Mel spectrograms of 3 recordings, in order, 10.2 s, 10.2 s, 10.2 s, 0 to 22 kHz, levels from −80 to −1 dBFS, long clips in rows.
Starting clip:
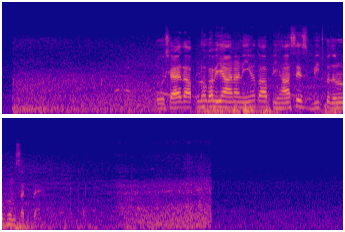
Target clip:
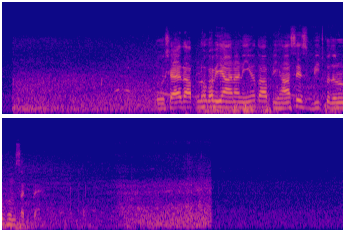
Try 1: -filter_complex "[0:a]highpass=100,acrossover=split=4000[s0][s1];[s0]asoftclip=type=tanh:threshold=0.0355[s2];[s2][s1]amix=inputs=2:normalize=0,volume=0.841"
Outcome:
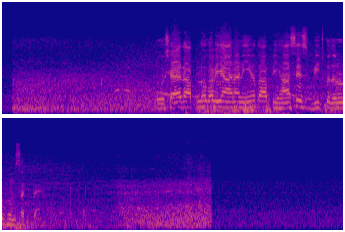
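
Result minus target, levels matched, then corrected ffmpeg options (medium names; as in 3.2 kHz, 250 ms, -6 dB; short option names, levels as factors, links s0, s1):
saturation: distortion +9 dB
-filter_complex "[0:a]highpass=100,acrossover=split=4000[s0][s1];[s0]asoftclip=type=tanh:threshold=0.1[s2];[s2][s1]amix=inputs=2:normalize=0,volume=0.841"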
